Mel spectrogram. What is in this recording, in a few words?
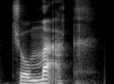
"choma'q", Quiché; gordos(plural predicativo); fat(plural predicative); INALI; UTexas; CHQETA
